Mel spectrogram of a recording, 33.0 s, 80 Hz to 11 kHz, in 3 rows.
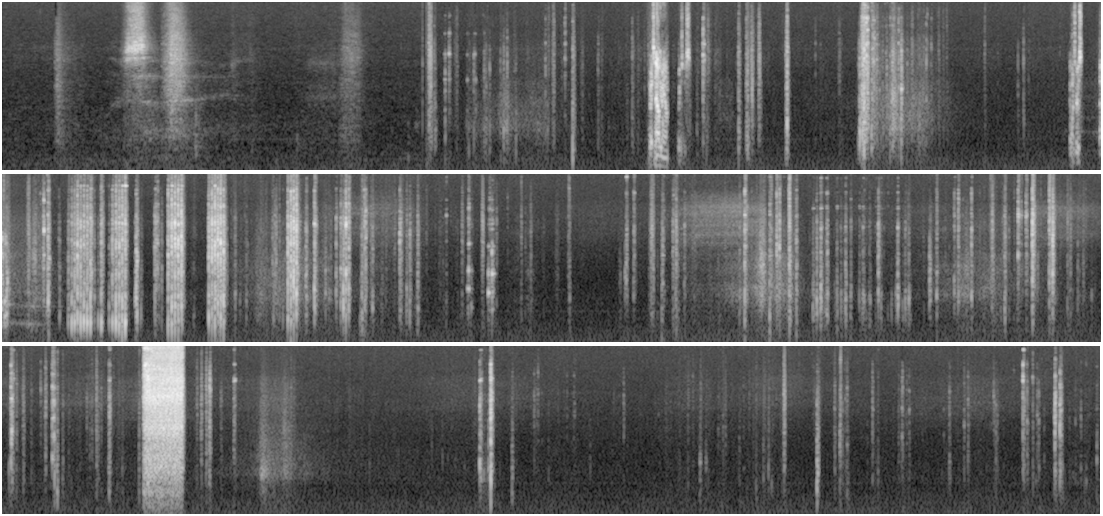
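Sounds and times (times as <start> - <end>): short loud burst of noise: 23.4 - 23.8.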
